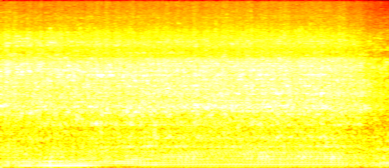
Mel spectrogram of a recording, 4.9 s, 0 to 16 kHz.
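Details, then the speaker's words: 1948 Willys pickup engine, body off, in neutral, first start on a power jumper with old plugs, wires, points and coil. A harsh ratcheting grind of about four clicks a second sounds over the engine: the starter was missing its spring and stayed partially engaged. It went quiet once backed off. "And then when we first started it, we had a noise, but we didn't have the spring on the starter, and it was partially engaged."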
